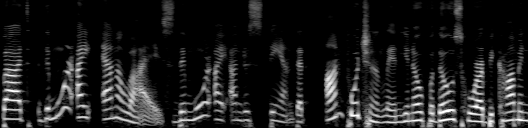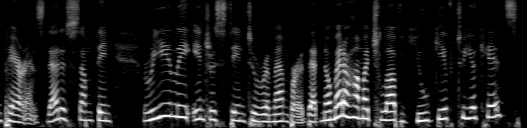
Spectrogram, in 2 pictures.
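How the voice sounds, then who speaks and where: A woman from the former Soviet Union, telling her personal story as a guest in a loud, energetic and expressive way. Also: medium pitch, normal speed, no echo, poor audio.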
